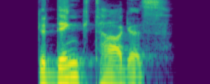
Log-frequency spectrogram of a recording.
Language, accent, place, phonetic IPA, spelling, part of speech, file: German, Germany, Berlin, [ɡəˈdɛŋkˌtaːɡəs], Gedenktages, noun, De-Gedenktages.ogg
- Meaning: genitive of Gedenktag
